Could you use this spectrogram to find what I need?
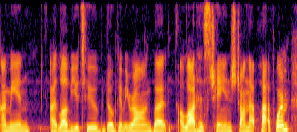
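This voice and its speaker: At a fairly quick pace, a woman speaks with an American accent and a medium pitch. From US Midwest, St. Louis, Missouri. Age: 20s. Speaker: podcaster and vlogger. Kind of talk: casual monologue. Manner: laid-back.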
